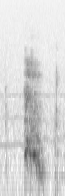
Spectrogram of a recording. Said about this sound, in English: I had to cough.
